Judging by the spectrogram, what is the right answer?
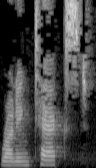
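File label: "running text", English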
